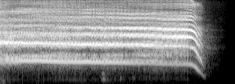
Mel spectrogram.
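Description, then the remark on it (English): A person imitates a man's blood-curdling scream, one long, loud, piercing shriek held steady for about two seconds before it breaks off and drops away. “There's a man that screams like a blood-curdling scream.”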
